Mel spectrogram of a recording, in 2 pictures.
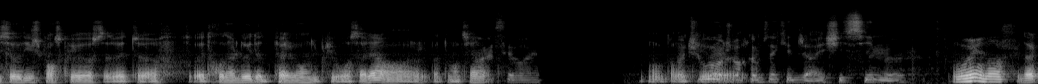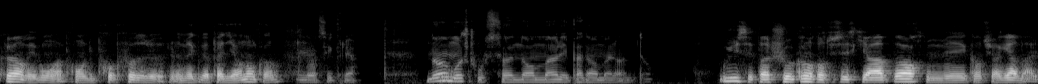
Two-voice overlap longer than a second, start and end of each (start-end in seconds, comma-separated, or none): none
